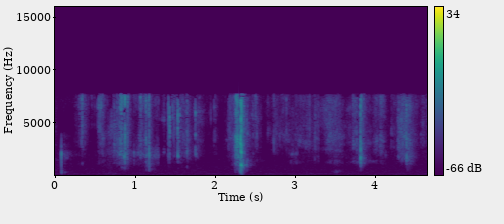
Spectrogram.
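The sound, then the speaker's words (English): A knife slices into a cardboard box in many scratchy, rasping strokes, with one louder cut near the middle and no talk. “Just cutting into that box. I love if we can actually hear it.”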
